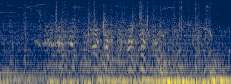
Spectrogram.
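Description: A horse whinnies loudly and close by while its hooves clatter in an uneven rhythm. The neighing rises and falls, and the scene is a dramatic outdoor one.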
